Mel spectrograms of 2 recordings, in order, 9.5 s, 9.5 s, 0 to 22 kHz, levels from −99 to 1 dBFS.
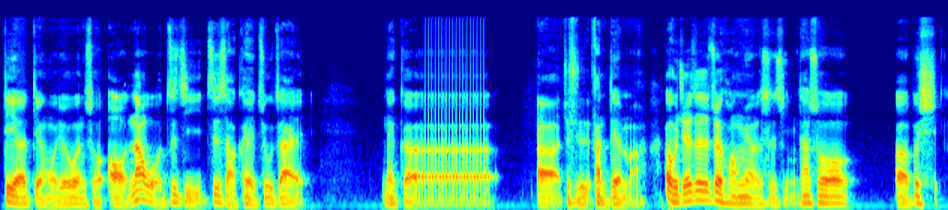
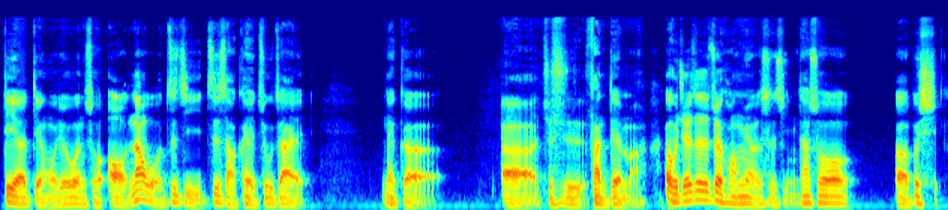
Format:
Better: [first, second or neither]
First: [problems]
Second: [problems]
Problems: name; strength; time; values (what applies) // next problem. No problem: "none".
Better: second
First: audio freezing; at 4 s for 0.5 s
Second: none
